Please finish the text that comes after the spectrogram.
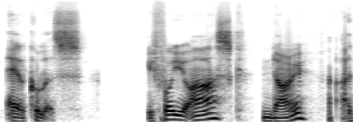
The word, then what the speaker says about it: Hercules: I pronounce it Hercules.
